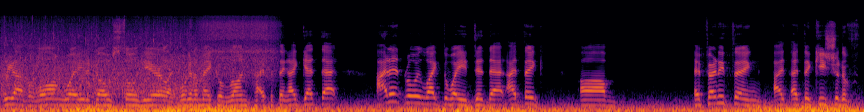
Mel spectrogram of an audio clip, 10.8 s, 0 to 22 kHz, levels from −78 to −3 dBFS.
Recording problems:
rain or running water; loud; until 3.5 s; 3 dB below the speech
wind noise on the microphone; occasional gusts; 20 dB below the speech

